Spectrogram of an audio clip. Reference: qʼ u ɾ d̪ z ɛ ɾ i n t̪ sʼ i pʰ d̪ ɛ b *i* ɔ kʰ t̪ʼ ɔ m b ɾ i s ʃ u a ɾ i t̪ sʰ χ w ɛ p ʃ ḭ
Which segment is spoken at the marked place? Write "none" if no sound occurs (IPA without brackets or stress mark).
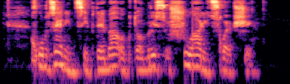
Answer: a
